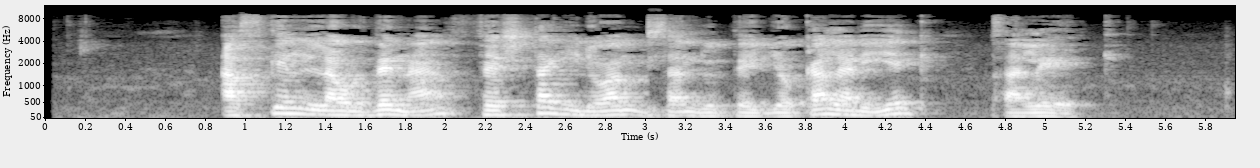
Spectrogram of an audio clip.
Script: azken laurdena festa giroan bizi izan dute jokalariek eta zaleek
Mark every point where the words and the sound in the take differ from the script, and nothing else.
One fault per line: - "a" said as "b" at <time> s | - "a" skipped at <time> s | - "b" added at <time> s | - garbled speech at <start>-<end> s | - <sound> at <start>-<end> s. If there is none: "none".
- "bizi" skipped at 3.0 s
- "eta" skipped at 4.4 s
